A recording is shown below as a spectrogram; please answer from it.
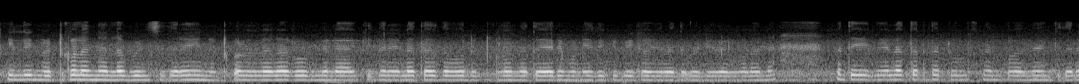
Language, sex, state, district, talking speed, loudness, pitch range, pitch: Kannada, female, Karnataka, Bijapur, 110 wpm, -16 LUFS, 200-210 Hz, 205 Hz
